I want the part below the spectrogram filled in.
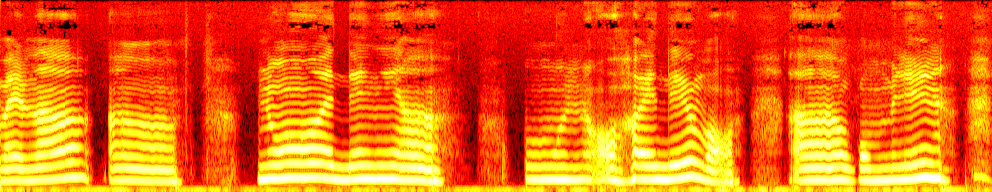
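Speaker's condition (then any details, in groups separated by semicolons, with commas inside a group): ALS; diagnosed at about age 35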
